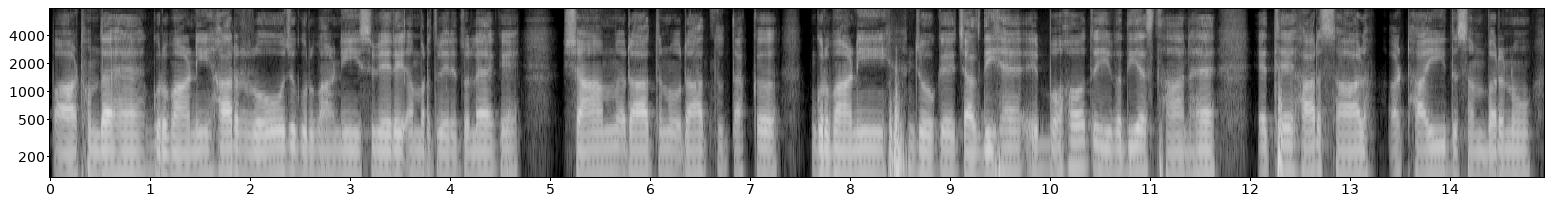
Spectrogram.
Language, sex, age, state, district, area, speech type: Punjabi, male, 18-30, Punjab, Fatehgarh Sahib, rural, spontaneous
